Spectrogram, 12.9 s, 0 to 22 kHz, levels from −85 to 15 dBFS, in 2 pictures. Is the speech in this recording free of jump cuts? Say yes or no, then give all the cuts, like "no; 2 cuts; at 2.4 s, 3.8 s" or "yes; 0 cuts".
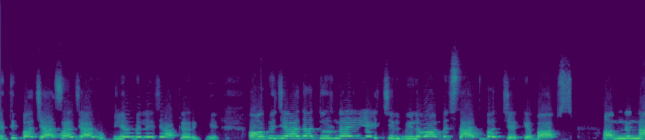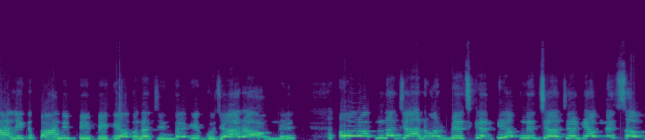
no; 1 cut; at 5.7 s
